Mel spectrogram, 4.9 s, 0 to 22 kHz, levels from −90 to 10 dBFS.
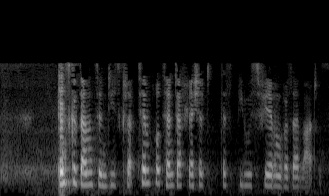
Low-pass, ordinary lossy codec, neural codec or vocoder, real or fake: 7.2 kHz; MP3, 24 kbps; codec, 16 kHz, 0.8 kbps, ZipCodec; fake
